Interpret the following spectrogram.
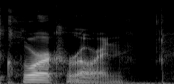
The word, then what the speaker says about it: chlorocruorin: Let's talk now about green blood, and this is chlorocruorin. Or, man, this is always a hard one for me to pronounce. You just think of this, rorin. This is rorin. Chlorocruorin. Rorin. Okay. Chlorocruorin.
